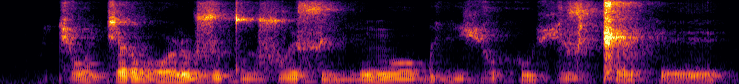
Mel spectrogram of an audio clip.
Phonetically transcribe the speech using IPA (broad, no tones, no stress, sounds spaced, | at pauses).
c o c ɐ ɾ oː ɳ u z ɵ tʷ i sʷ e s iː n̪ oː ɓ iː ç u h u ç ɨ z ǁ ɵ h e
